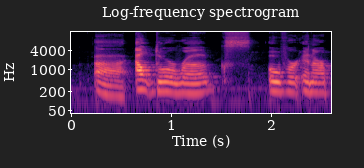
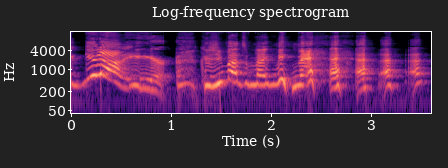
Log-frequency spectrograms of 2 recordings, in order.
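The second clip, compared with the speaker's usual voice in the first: higher, louder laughing disbelief; incredulous laughing retort; 8 semitones higher, 8 dB louder than usual. Retold or imitated. To her husband about the flowers: high, loud, laughing disbelief. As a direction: tease the husband, half laughing. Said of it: "I said".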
